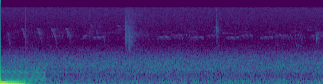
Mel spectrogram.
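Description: A deep, sustained low drone fades out within the first second. It is followed by quiet steady room tone with a few faint, short high chirps.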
